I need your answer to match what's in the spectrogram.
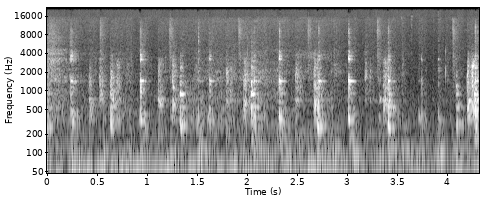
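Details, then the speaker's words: Hotpoint NSWM 1043C inverter-motor 10 kg washing machine, few years old, street find, during rinse: irregular light ticks and creaks, one or two a second, ticking on both sides; most clunking from hose hitting the glass, source of ticking unclear. "most of the noise is what I was going to say was most of the noise is coming from that hose clunking off the glass but it's ticking on both sides"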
